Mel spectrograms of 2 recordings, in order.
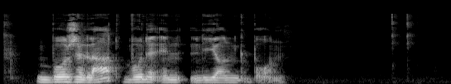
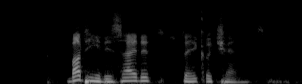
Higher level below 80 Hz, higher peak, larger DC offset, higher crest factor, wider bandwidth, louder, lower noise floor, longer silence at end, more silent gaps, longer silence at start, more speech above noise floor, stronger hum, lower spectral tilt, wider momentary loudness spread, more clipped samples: first, -52 dBFS vs -58 dBFS; first, -2 dBFS vs -16 dBFS; neither; about the same, 18 dB vs 22 dB; second, 11.5 kHz vs 13.5 kHz; first, -17 LUFS vs -36 LUFS; about the same, -68 dBFS vs -68 dBFS; first, 1.7 s vs 0.4 s; neither; second, 0.05 s vs 0.65 s; first, 51 dB vs 33 dB; neither; about the same, -5.5 dB/octave vs -6 dB/octave; first, 17 LU vs 12 LU; neither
